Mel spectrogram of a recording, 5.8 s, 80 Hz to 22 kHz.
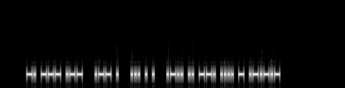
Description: Morse code, heard as a keyed tone, about 40 wpm, 700 Hz. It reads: NOW WE SEE LIGHT.
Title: Sentences from Top 1000 Words - Review Part 1 - 40wpm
